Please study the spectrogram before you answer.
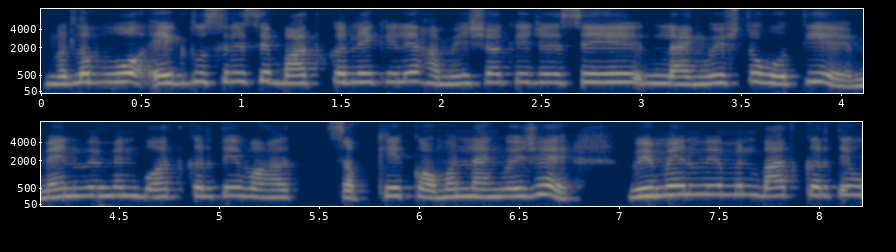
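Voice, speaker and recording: A woman lectures online, switching between Hindi and English. Her voice sits a bit high, and she often hesitates, filling gaps and restarting sentences. The sound is close and dry, with no room around it. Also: darkish tone, no room sound. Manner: hesitant, many fillers and restarts.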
